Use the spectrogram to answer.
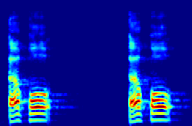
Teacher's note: قد انفتح المخرج وخرجت القاف الساكنة المقلقلة بالتباعد بين طرفي عضو النطق لا بالتصادم. الأصل أن تخرج بالتصادم، لكن لو فعل العرب ذلك لحصل هذا الإزعاج، فبفطرتهم أخرجوا هذه الخمسة بالتباعد بين طرفي عضو النطق دون أن يصاحب ذلك شائبة حركة، لا فتحة ولا ضمة ولا كسرة. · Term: القلقلة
